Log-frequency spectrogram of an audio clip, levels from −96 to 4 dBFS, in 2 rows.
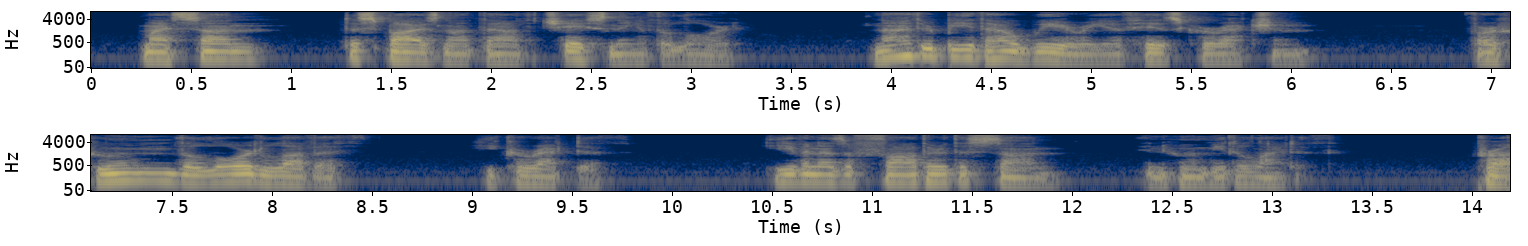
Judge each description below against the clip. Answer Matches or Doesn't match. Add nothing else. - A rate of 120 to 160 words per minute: Matches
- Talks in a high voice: Doesn't match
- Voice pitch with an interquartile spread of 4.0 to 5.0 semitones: Matches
